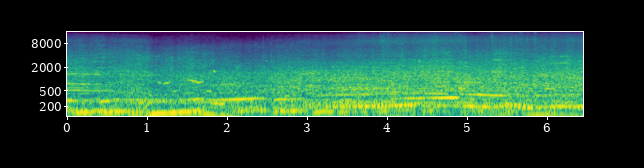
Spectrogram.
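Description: Several banger-racing cars' engines running and revving together, their pitch stepping up and down, over a steady hiss of tyre and track noise.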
